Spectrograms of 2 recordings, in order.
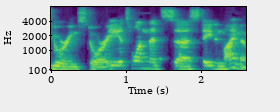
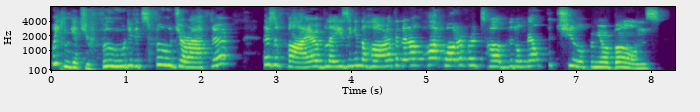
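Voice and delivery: friendly innkeeper's wife; 13 semitones higher than usual. Acted. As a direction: coax the girl in from the rain. Innkeeper's wife offers food, fire.

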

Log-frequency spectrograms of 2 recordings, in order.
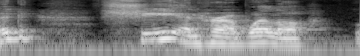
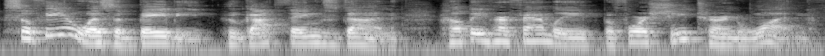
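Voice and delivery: put-on lively, rhythmic read-aloud for kids; storytelling to children; 6 dB louder than usual. Teacher reading a picture book to her class, lively read-aloud. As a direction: bounce the rhymes for a class of children.

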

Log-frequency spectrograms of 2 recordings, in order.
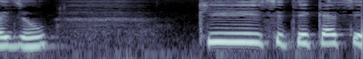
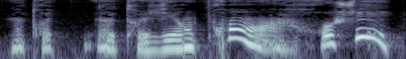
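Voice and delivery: plain reading voice

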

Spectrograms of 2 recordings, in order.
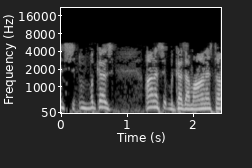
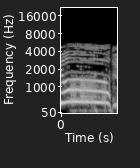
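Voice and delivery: a teen's half-hammed wail of despair; pitched-up mock sob; crying out. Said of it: "now I'm crying".

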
